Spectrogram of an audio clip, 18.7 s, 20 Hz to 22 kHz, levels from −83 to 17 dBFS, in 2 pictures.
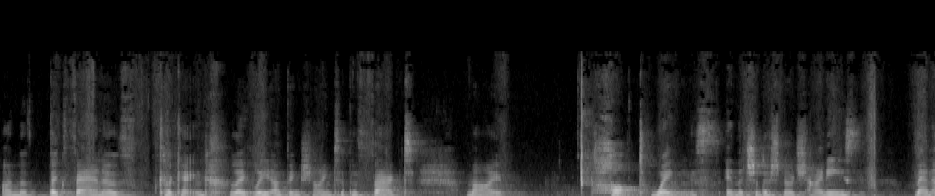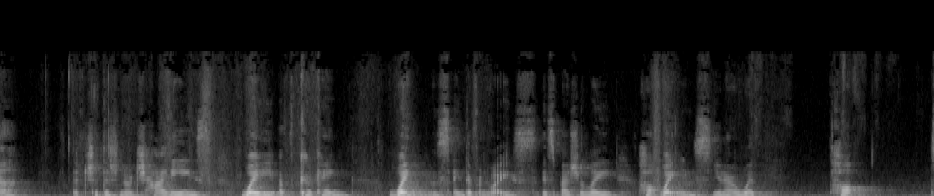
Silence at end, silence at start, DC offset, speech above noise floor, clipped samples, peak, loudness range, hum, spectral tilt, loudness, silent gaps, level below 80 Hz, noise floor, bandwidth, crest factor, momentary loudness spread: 0 s; 0 s; under 0.1%; 28 dB; under 0.1%; 0 dBFS; 5 LU; none; -5 dB/octave; -23 LUFS; none; -52 dBFS; -51 dBFS; 16 kHz; 24 dB; 15 LU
